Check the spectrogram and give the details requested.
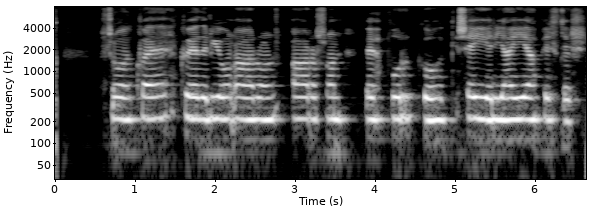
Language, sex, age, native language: Icelandic, male, 12, Icelandic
